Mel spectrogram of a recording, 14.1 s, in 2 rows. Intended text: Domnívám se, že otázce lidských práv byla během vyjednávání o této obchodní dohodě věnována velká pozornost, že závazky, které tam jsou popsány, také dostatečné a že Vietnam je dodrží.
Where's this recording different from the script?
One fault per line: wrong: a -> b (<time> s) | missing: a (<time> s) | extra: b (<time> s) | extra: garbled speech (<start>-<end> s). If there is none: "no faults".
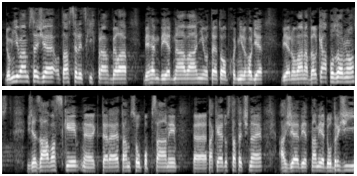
no faults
